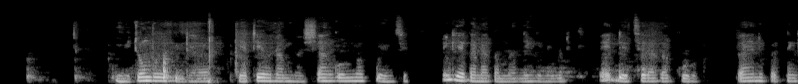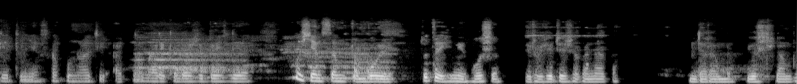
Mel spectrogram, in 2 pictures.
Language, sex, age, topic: Ndau, male, 50+, health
